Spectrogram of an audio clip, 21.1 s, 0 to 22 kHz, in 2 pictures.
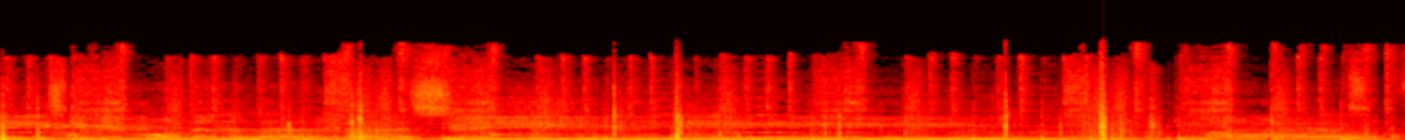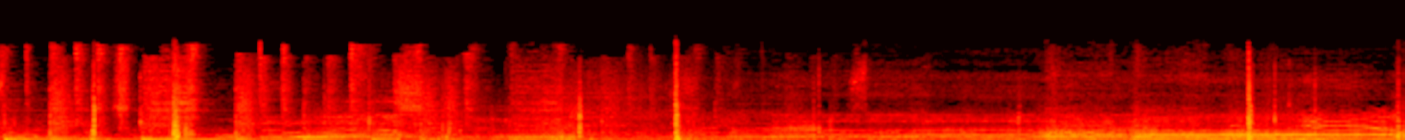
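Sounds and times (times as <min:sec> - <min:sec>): hip-hop music: 0:00.0 - 0:21.0
skateboard wheels rolling on concrete: 0:00.0 - 0:21.0.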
